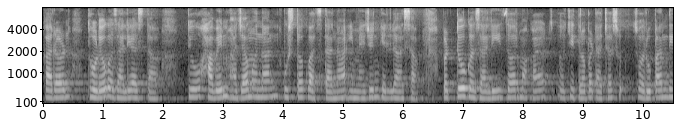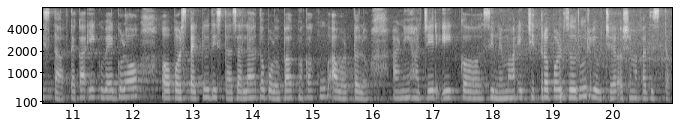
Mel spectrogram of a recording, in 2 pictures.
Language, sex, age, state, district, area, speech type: Goan Konkani, female, 18-30, Goa, Bardez, urban, spontaneous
